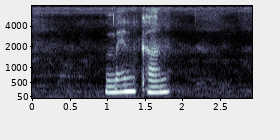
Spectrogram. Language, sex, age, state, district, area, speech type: Santali, female, 18-30, West Bengal, Purba Bardhaman, rural, spontaneous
